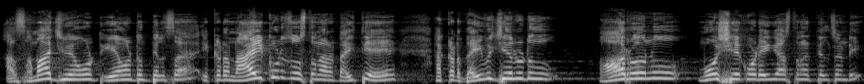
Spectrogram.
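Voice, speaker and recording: A man preaching an impassioned sermon to his congregation, firing off rhetorical questions and breaking into shouts. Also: very high-pitched, fairly quick. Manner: addresses the congregation directly. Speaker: pastor. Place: church hall with congregation. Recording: long hall reverb.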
